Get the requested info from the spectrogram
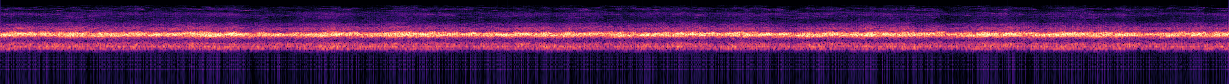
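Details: Frogs singing in a dense, unbroken chorus: a steady wall of overlapping high trilling notes in two bright bands, so constant that no single caller stands out, with no other sounds.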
